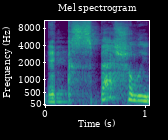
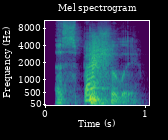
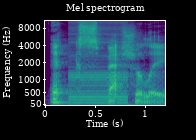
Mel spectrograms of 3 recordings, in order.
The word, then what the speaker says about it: especially: In fact, I just mispronounced our first word, especially. Notice the spelling here. There's no K, there's no X, just an S.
